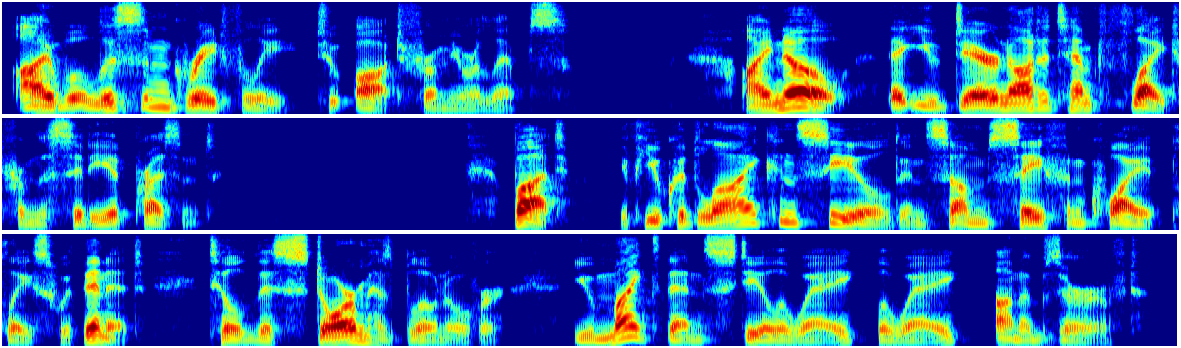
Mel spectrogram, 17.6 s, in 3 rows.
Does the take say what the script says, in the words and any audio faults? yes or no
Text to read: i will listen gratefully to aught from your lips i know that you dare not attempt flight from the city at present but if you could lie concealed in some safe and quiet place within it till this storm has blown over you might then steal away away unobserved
yes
